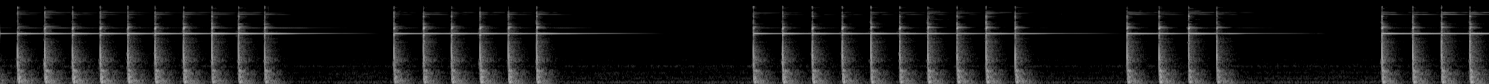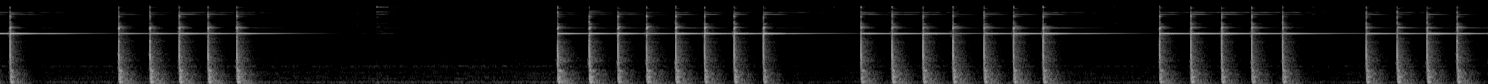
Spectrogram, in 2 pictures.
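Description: A metal hammer taps a copper wire ring on a steel anvil in quick runs of about four strikes a second. Each run lasts a few seconds, with short pauses between, and every blow makes the anvil ring with a high, bright tone. The tapping work-hardens the copper.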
